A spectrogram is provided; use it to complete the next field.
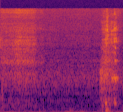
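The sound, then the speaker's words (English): A single sharp, fairly loud hiccup pops out near the end, after a stretch of quiet room noise with no talking. “Jesus, dude, you're gonna die from hiccups.”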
